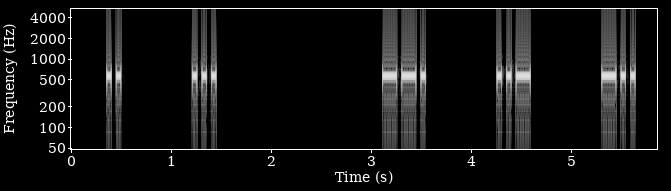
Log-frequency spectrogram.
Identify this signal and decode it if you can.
Morse code, heard as a keyed tone, about 25 wpm, spaced as for 10 wpm, 570 Hz. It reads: IS GUD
